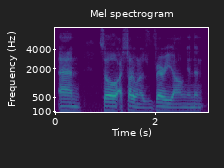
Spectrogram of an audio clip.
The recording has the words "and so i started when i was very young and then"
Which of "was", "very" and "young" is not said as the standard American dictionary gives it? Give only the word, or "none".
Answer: none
